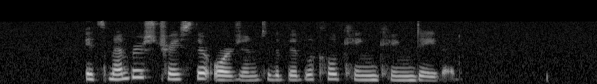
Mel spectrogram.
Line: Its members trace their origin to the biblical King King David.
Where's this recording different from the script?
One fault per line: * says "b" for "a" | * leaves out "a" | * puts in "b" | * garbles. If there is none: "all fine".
all fine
